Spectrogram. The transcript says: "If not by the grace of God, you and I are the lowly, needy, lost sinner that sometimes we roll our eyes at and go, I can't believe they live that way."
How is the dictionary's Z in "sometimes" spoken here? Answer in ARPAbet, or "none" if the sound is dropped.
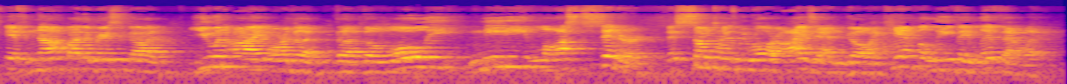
Z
